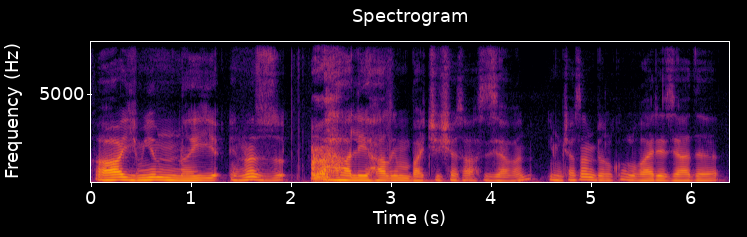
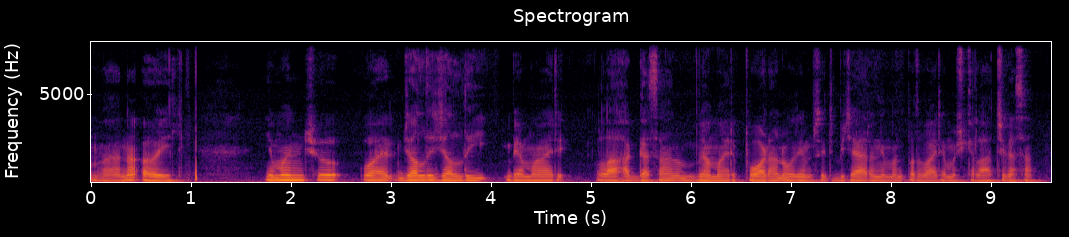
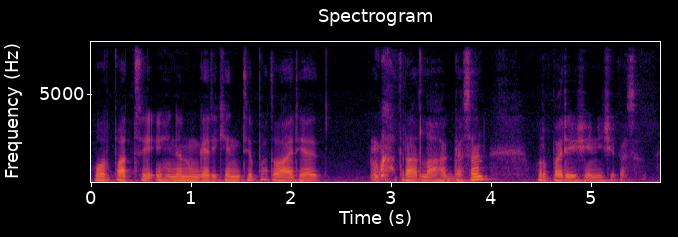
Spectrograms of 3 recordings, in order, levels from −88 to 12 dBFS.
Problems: background sounds at intervals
